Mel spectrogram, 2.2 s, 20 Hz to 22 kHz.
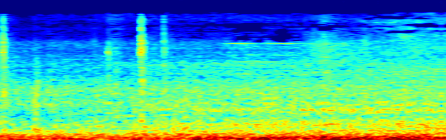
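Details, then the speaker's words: Ford EcoSport with the air conditioning on, after a cylinder 2 misfire was fixed with a used spark plug: low, even rumble holds steady with no stumble or skip under the AC load; check engine light gone, runs healthy. "So kahit naka aircon na maganda naman yung galit Nia wala na yung check engine"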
